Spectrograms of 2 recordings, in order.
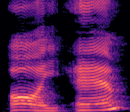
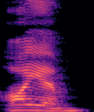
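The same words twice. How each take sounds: First: Two full words are said separately. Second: The words are contracted into one syllable.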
